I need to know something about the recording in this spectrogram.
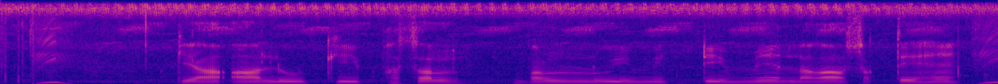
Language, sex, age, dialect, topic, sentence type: Hindi, male, 18-24, Kanauji Braj Bhasha, agriculture, question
